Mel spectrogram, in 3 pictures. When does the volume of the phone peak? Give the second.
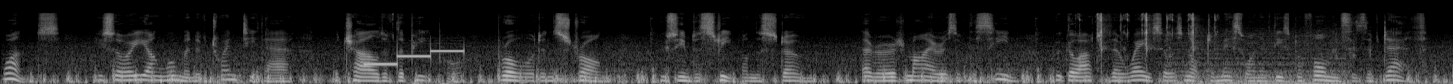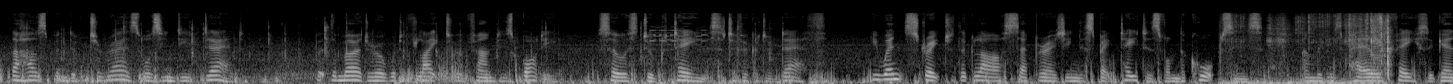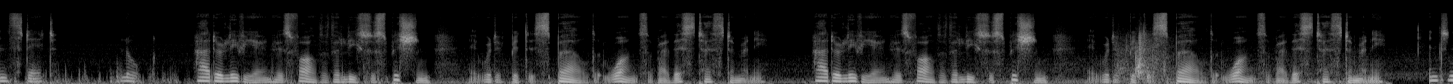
4 s.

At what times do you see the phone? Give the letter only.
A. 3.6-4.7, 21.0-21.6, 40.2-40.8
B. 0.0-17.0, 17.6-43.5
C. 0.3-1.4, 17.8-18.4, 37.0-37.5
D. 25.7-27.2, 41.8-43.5
A.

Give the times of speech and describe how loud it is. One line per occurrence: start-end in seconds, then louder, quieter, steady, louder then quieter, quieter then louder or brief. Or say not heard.
0.0-17.0 steady
17.6-43.5 steady.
